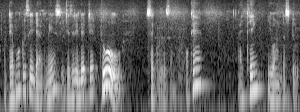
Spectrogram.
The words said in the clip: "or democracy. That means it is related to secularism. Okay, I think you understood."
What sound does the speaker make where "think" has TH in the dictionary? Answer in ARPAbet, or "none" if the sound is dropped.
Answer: T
